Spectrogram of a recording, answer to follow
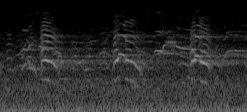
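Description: Small birds chirping in the background: short, arching high calls repeated a few times a second, faint over a low steady hiss.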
